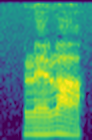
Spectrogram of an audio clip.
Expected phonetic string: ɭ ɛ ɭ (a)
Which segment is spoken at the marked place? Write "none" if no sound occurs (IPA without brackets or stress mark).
a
